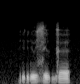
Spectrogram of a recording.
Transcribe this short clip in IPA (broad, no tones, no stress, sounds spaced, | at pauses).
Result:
r y z ɪ ɡ ɛ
